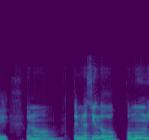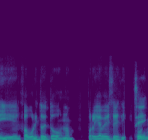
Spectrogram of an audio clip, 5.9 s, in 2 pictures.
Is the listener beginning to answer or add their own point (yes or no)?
no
